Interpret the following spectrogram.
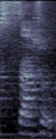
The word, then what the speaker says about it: subtle: and the c sound det doubt subtle and succumb all have a sign of b in them and in depth out of the subtle you can see it's followed by the t so we're sounding the t not the b um and in yacht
